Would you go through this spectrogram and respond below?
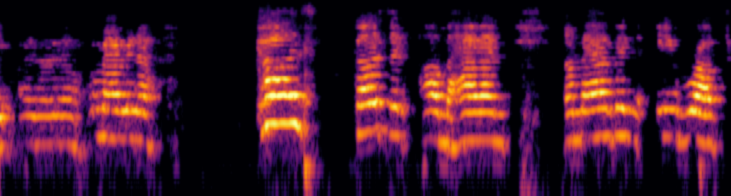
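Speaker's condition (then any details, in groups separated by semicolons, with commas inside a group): Multiple sclerosis; secondary progressive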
